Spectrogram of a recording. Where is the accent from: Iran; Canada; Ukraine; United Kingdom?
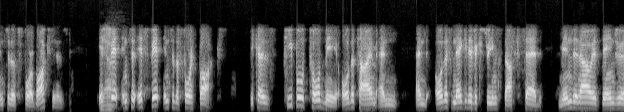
Canada; moved away as an adult; also born or lived in Hong Kong; now in Philippines; growing up in Canada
